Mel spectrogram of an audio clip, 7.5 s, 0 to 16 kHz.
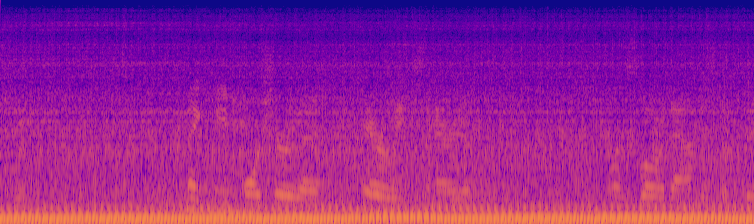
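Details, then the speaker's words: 2005 Polaris Trail Boss 330 single-cylinder, unused for years; thumping, stumbling idle that hangs then drops; suspected intake air leak or idle screw set too high, leak then spotted. "now let's see if the idle still hangs around over me comes back down a little better still sounds stumbly though"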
